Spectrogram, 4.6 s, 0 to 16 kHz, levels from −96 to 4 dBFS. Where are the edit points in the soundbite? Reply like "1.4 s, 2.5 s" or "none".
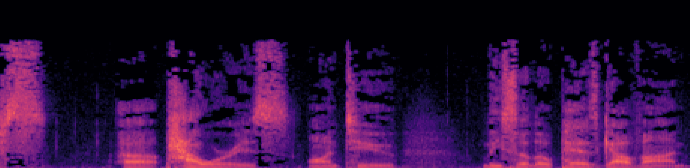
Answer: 1.1 s, 2.0 s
